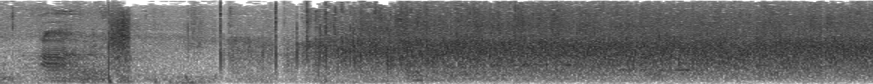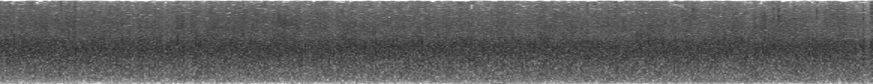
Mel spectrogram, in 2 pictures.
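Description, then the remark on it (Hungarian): A huge crowd of pilgrims bursts into thunderous applause for Pope Francis after a blessing, following a brief moment of voices, the dense clapping swelling within two seconds and then roaring on steadily and loudly without letup. “Ez már szinte a régi tapsvihar volt, amihez hozzá voltunk szokva, hát hála Istennek, hogy hallhatjuk, és gondolom, hogy a zarándokok is nagyon örvendenek, hogy találkozhattak Ferenc pápával.”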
